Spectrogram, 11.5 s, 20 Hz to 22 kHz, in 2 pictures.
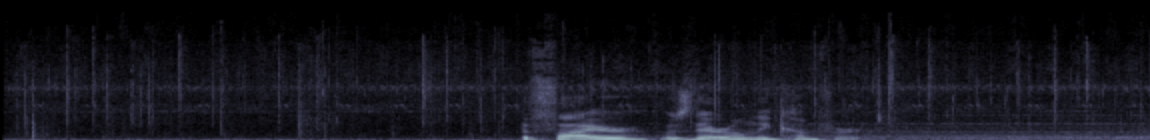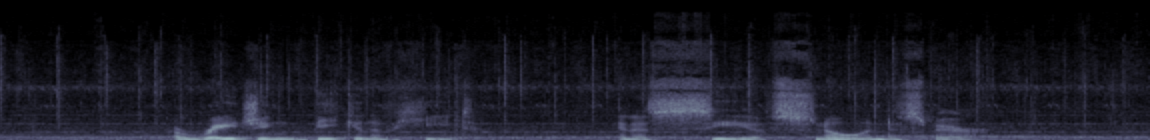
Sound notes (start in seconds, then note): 0.0 fire crackling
